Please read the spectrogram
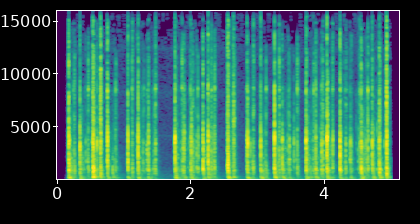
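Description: Typing on a keyboard: quick runs of clicking keystrokes broken by short pauses, about five runs in all.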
